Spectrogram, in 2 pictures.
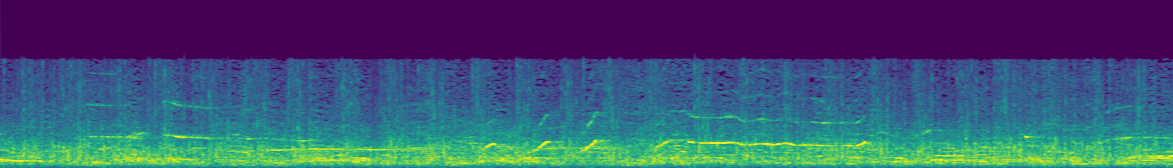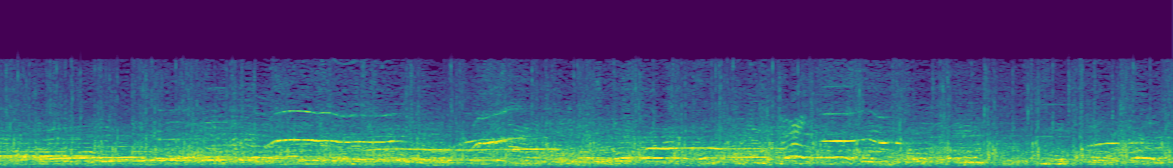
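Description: A large crowd chatters and cheers loudly.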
